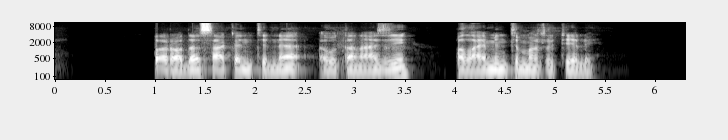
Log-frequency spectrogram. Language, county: Lithuanian, Kaunas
